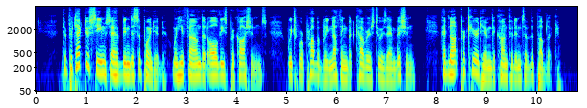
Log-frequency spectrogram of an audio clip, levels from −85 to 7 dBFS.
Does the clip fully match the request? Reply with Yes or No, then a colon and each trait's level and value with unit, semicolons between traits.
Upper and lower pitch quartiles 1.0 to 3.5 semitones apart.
No: average, 4.0 semitones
